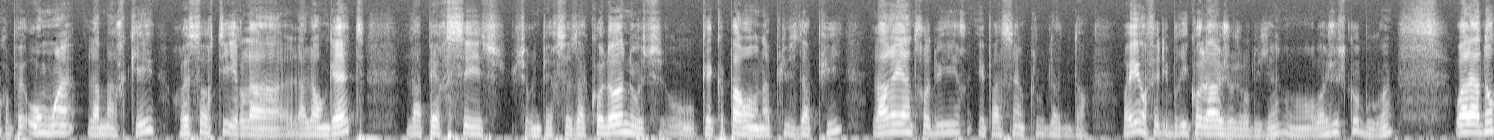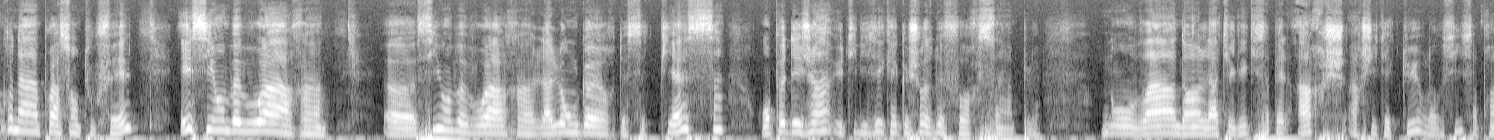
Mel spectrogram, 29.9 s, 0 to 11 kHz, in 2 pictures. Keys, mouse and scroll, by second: 9.3 click, 10.5 click, 11.7-12.0 scroll down 2, 12.2-13.6 drag, 13.8 scroll up 1, 14.5-17.2 drag, 19.1 click, 19.5 space, 20.1 click, 21.4 right click, 22.3 scroll up 1, 24.8 click, 28.3 click.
